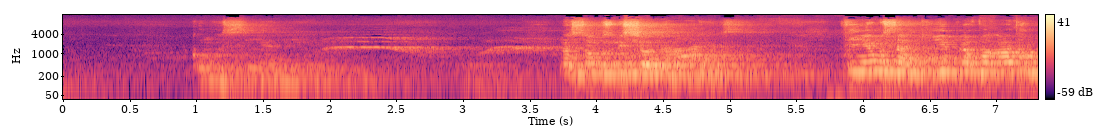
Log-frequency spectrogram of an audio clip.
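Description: A young man speaks loudly and with animation.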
